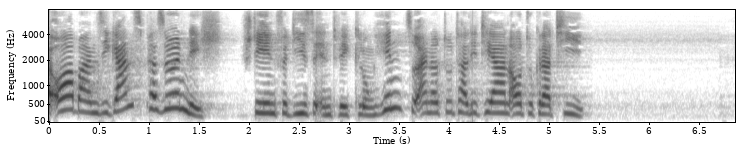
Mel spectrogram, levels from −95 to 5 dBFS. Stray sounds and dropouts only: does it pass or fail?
pass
